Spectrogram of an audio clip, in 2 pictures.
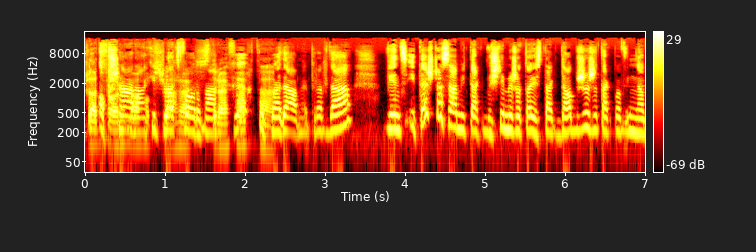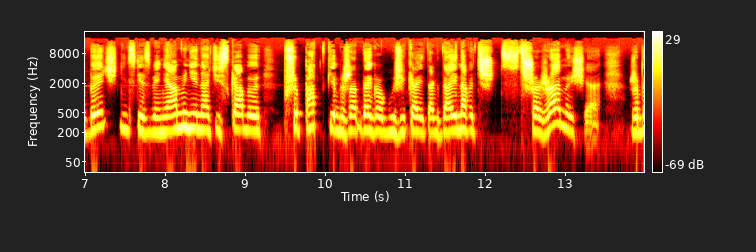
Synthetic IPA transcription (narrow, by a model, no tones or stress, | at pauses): ɔpʂaɾaxiplat̪fɔɾmaukwad̪amɘpɾavd̪avʲjɛntsit̪ɛʂt͡ʂasamʲit̪ak̚mɘɕlʲimɘʐɛt̪ɔjɛst̪ːaɡ̚d̪ɔbʐɛʐɛt̪ak̚pɔvʲinːɔbɘt͡ɕɲit̪sɲɛzmʲjeɲamɘɲɛnat͡ɕiskamɘ | pʂɘpat̪kʲɛmʐad̪̚nɛɡɔɡwuʑikait̪aɡd̪alɛjnavɛt̪ʂstʂɛʐɛmɘɕɛ̰ʐɛbɘ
